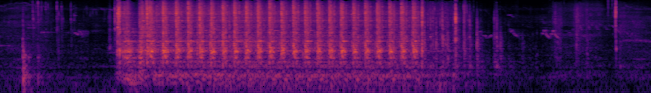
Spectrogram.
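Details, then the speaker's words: John Deere compact diesel tractor right after a fuel filter change: the starter churns at an even beat, about three compressions a second, for roughly five seconds with no firing. Air in the fuel line; the fix is bleeding it at the bleeder screw. "we got a little air in the line so i'm gonna have to bleed it"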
